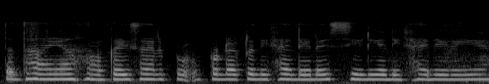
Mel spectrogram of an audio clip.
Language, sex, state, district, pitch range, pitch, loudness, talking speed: Hindi, female, Bihar, Bhagalpur, 225-240 Hz, 230 Hz, -34 LUFS, 170 wpm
